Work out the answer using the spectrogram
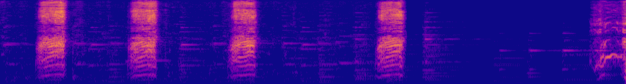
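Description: Mallard hen quacking four times, the calls about three quarters of a second apart with a longer pause before the last. Another animal's call begins just at the end.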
